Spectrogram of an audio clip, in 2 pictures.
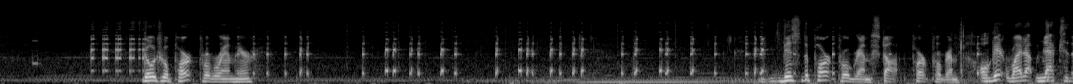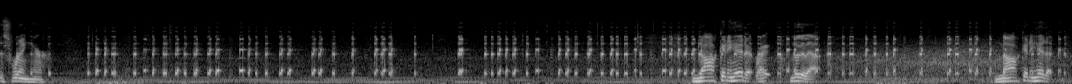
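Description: A metal detector beeps in quick, rapid pulses.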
